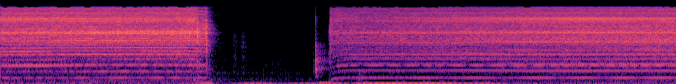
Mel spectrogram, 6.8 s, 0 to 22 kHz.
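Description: Behotec C50-F electric landing-gear retract running on a 3-cell LiPo: a steady motor whine as the gear leg swings up, cutting off about two seconds in, a click about a second later, then the whine again as the leg swings back down.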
